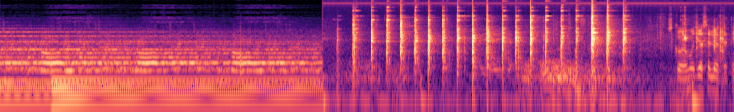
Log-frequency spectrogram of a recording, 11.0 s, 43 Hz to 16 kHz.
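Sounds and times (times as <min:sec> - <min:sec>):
background music: 0:00.0 - 0:05.0
hammer tapping metal axle: 0:04.9 - 0:11.0.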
